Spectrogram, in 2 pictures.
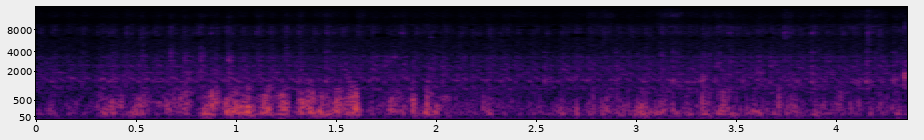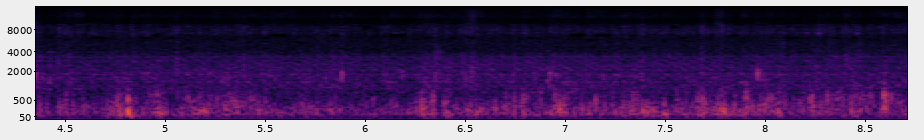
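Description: Wind buffeting the microphone in irregular low rumbling gusts, strongest in the first two seconds, with one sharper thump near the middle.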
